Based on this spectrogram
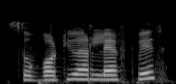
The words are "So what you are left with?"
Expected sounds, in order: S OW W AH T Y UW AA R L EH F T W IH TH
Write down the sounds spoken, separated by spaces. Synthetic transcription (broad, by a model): S OW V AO T Y UW AA R L EH F T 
